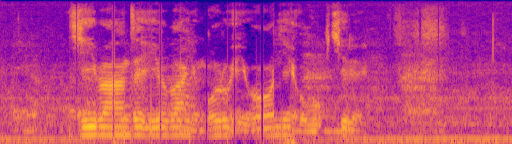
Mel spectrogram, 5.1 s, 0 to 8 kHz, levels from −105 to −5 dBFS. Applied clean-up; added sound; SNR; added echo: none; Breathing; 12 dB; none.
